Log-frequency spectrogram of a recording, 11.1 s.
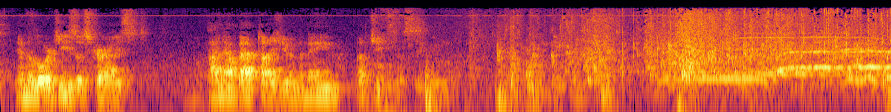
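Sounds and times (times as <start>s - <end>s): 
speech: 0.2s - 1.9s, 2.6s - 5.6s, 6.2s - 6.7s
audience applause after baptism: 8.3s - 11.1s.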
